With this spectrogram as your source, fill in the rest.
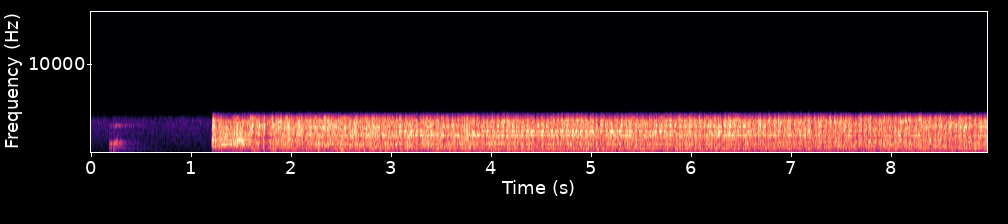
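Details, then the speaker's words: First start of a rebuilt Isuzu 4BD1-T diesel, not hooked to coolant, bound for an FJ60 Land Cruiser. A short crank, then it fires into a steady, even clatter with no knocks or misses; a healthy start and idle. "seems to be running good [Music] all right don't want to run her too long cuz I don't have it hooked up to water but uh seems to be running like a champ"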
